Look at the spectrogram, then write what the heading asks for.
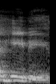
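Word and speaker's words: Headey: now edie oh lena heaty edie neat lena heady is her name so she did great for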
